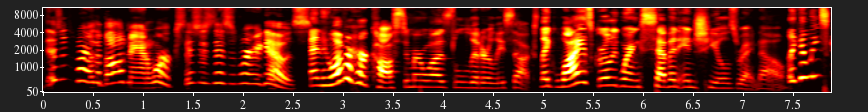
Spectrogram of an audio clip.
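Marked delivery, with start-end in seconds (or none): 0.0-2.6 a light sing-song Pepper voice, higher; skipping Pepper. Retold or imitated. Pepper skipping with her agents, sing-song higher. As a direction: bounce through it lightly, higher. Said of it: "she's skipping through, like".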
